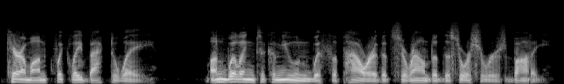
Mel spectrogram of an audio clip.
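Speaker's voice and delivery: plain reading voice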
